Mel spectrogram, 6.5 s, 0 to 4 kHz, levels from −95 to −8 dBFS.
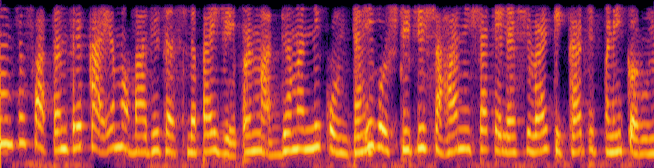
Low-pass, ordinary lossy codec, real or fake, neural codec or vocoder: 3.6 kHz; none; fake; codec, 44.1 kHz, 2.6 kbps, SNAC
